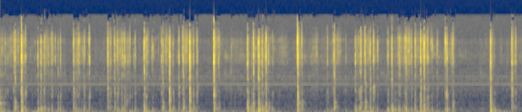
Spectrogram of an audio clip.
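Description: Typing on a computer keyboard: irregular runs of key clicks broken by short pauses, with a few louder single keystrokes among them.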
